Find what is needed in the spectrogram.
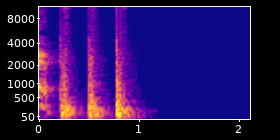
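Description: Three quick knocks, a hand striking the table about a third of a second apart, acting out blows with a staff.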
